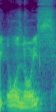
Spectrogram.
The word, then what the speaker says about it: Illinois: Do you say Illinois too? The S in Illinois is silent for, you know, if you don't know that.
